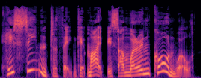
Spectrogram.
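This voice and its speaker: A woman's voice: medium pitch, huge pitch swings, unhurried, no room sound, studio quality, pitched above the performer's own voice. Woman putting on a nosy older shopkeeper. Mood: chatty. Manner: chatty, insistent gossip.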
